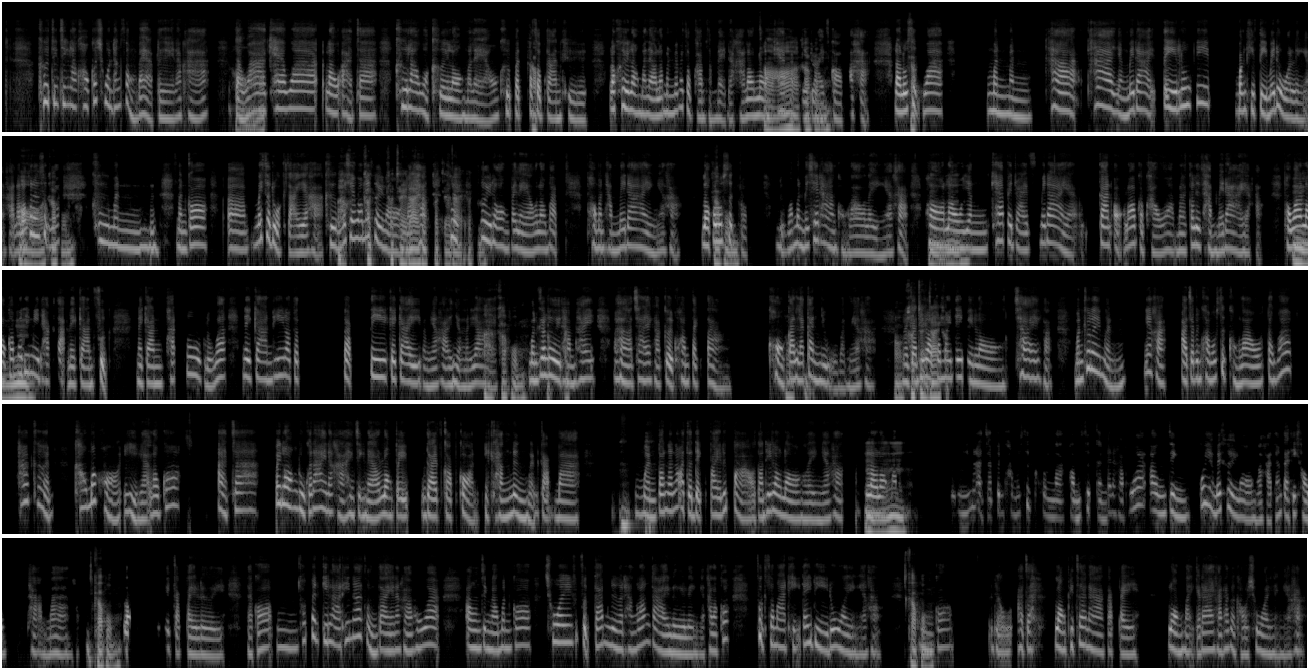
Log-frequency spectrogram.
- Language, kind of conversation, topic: Thai, advice, จะวางแผนออกกำลังกายร่วมกับคนในครอบครัวอย่างไรให้ลงตัว เมื่อแต่ละคนมีความต้องการต่างกัน?
- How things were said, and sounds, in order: tapping; other background noise; laughing while speaking: "อา"; throat clearing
